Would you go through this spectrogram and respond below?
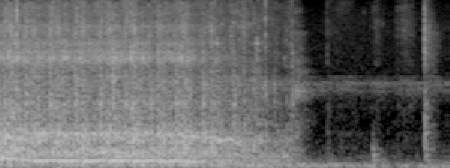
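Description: A sewing machine stitching a half apron runs in a loud, fast, steady whirr, then winds down and stops, followed by a faint hum and a few small mechanical clicks.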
